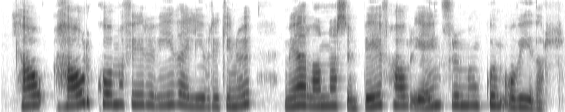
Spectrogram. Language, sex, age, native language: Icelandic, female, 50-59, Icelandic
